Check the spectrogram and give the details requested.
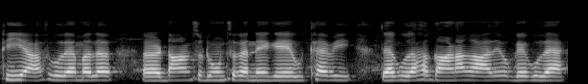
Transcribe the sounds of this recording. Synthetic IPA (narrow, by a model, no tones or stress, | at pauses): ʈʰiːkɛːsɡuːd̪ɛːmət̪ləb | ɖãːnsɖuːnskəɾneːɡeːʊt̪ʰːɛːbiː | t̪eːɡud̪aːɡaːɽ̃ãːɡaːd̪eːɦoːɡeːɡuːd̪ɛː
